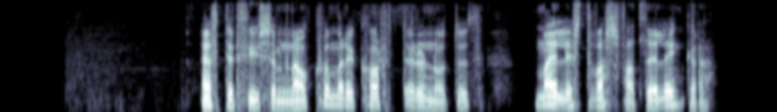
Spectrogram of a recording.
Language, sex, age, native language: Icelandic, male, 20-29, Icelandic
